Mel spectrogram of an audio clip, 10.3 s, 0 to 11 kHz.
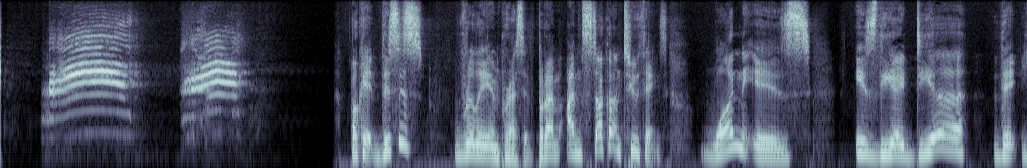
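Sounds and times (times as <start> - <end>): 
cat meowing: 0.4 - 2.6
speech: 3.5 - 10.2.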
